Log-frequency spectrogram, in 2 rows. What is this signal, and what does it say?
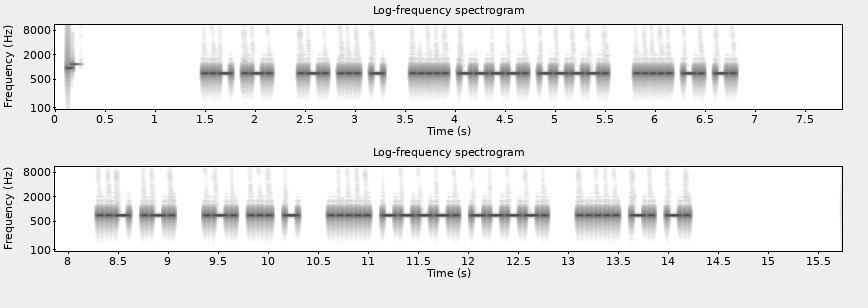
Morse code, heard as a keyed tone, about 30 wpm, 700 Hz. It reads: UR RST 599 5NN UR RST 599 5NN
